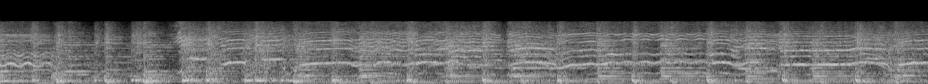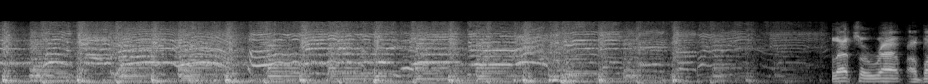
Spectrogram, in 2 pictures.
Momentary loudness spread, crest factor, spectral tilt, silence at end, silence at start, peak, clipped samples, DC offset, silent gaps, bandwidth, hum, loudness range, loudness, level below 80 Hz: 7 LU; 14 dB; -3.5 dB/octave; 0 s; 0 s; -4 dBFS; under 0.1%; under 0.1%; none; 8 kHz; none; 4 LU; -17 LUFS; -38 dBFS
